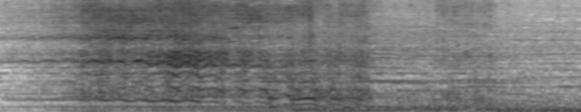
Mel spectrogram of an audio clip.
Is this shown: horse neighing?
yes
